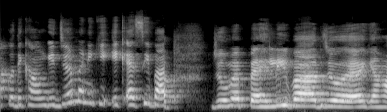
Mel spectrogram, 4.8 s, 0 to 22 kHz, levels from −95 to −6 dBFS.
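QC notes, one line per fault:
2.05 s to end: section at the wrong speed, at 0.768x; pitch drops about five semitones as tempo slows, unlike a pure pitch shift, likely from a wrong clock.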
